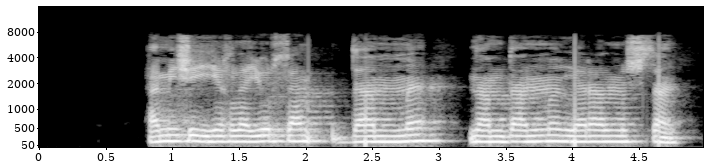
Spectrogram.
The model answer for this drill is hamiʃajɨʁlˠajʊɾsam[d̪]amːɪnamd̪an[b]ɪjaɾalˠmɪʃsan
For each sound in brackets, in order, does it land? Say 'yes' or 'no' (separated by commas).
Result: yes, no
